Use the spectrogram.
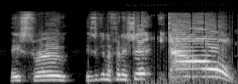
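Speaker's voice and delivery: building high and loud into a shouted "Goal!"; mounting excitement bursting into a high shout; excited goal call. Real, not acted. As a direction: commentate the chance, rising to a big cheer. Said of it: "why I'm sounding so excited".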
